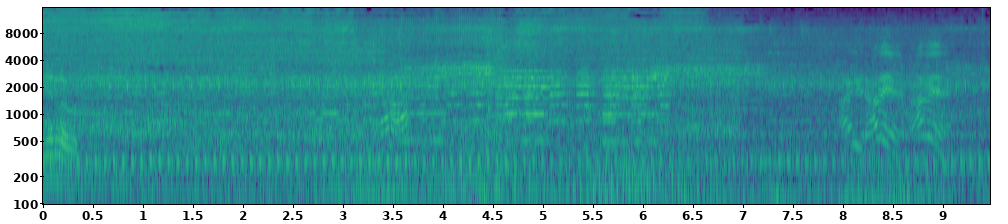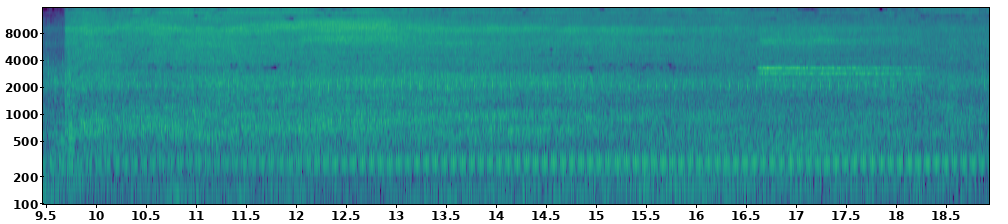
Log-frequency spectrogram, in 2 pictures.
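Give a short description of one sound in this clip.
A foam sprayer hisses steadily as it sprays a motorcycle.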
